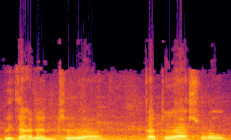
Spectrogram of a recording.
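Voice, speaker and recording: An older man recounting a story to his phone camera, halting and reflective, with many pauses and fillers. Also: mid-range voice, steady tone, crowd noise. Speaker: vlogger. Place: indoors in a wood-panelled restaurant or bar. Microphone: phone held close, selfie framing.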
